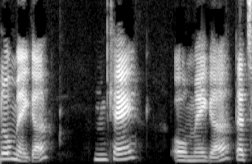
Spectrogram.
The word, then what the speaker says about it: omega: looks like a w it's called Omega okay Omega that's how you say it is equal to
